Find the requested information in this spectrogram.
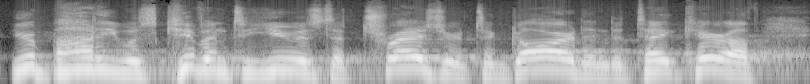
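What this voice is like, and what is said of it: Southern American accent. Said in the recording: “I still have a southern accent”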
